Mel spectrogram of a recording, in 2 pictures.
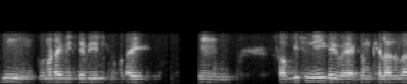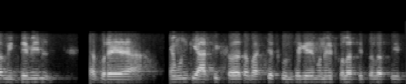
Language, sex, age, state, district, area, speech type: Bengali, male, 18-30, West Bengal, North 24 Parganas, rural, conversation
